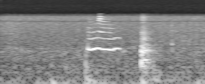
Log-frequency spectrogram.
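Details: Bengal kittens cuddling one another indoors; one short, clear, slightly wavering meow, then a brief squeaky chirp a moment later, against quiet background hiss.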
